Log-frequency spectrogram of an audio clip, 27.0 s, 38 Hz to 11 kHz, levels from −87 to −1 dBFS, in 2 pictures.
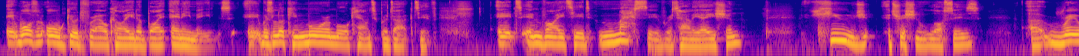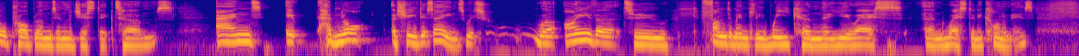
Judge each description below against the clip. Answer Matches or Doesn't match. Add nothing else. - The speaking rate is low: Matches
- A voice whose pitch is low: Matches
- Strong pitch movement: Doesn't match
